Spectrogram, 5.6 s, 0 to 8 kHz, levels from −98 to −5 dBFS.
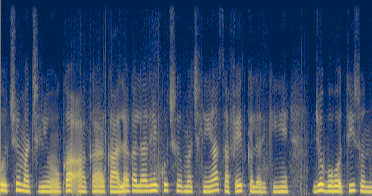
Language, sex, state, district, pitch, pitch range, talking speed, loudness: Hindi, female, Uttar Pradesh, Muzaffarnagar, 205 Hz, 190-220 Hz, 205 wpm, -16 LUFS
